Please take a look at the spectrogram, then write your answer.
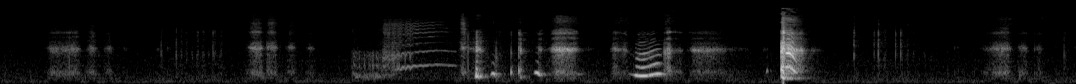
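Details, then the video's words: Female Shiba Inu reacting with annoyance each time her owner coughs; a string of short whiny yelps and warbling, wavering howls with quick pitch wobbles, broken by pauses, plus one sharp human cough near the end. "Shiba thinks coughing is annoying"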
